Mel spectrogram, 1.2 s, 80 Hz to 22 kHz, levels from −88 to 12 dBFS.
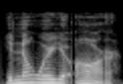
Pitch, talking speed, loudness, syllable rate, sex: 140 Hz, 245 wpm, -15 LUFS, 6.9 syllables/s, male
